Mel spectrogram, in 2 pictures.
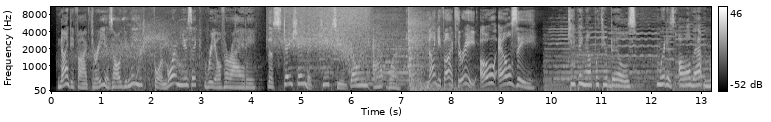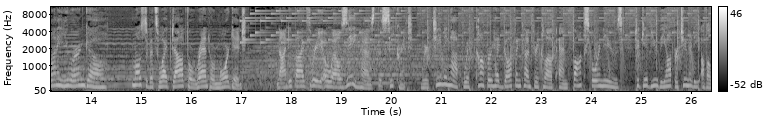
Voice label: radio demo sweepers promo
